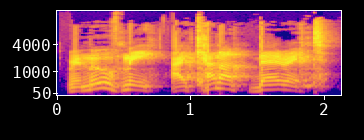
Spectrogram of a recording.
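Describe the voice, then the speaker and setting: An old miser in torment , played by a man, begging desperately in the manner of a classic radio play. The voice is raised well above the actor's low narrating register, urgent and pleading. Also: lively intonation, measured pace, sharp tone, echoey room. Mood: frantic. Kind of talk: classic radio drama acting.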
